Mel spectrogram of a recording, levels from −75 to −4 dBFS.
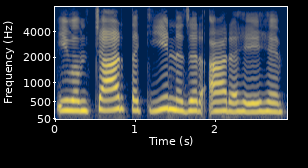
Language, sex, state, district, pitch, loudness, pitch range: Hindi, female, Jharkhand, Ranchi, 255 Hz, -14 LUFS, 240-270 Hz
